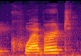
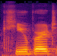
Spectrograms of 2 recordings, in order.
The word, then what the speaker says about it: Quebert: came out probably and I was pronouncing it Harry quebert in my head until Carlos informed me that cubert is the more likely pronunciation but for the purposes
